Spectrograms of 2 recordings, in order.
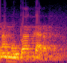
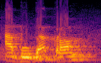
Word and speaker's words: Abu Bakrah: Maka kata Abu Bakrah, bukan Abu Bakar, Abu Bakrah, dia mengatakan, uskut, diam engkau.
